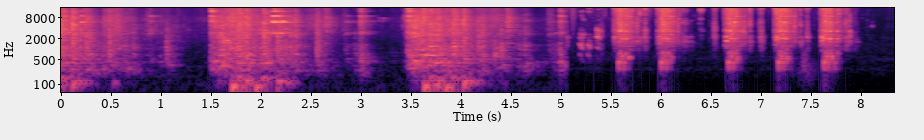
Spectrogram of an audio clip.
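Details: Briggs & Stratton 16 hp 479cc Vanguard V-twin for a go-kart swap, straight-piped with muffler cut off, before carburetor cleaning: repeated loud cranking with ragged uneven firing that never catches; dirty carburetor prevents starting.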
